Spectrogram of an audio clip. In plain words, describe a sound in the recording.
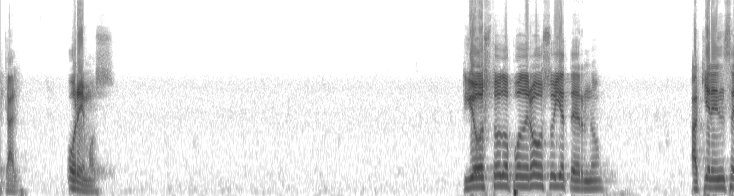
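A middle-aged man chants in a sustained voice through a microphone, with pauses between phrases.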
